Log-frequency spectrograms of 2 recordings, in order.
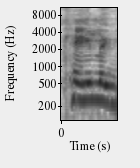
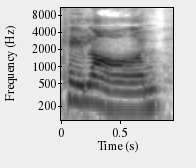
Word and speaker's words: Kailyn: being a minority kailyn it's pronounced kaylin y'all it's not k lon it's kaylynn oh it's been like that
